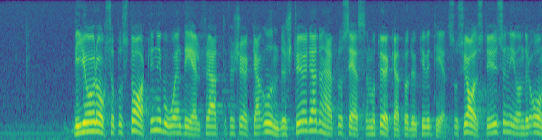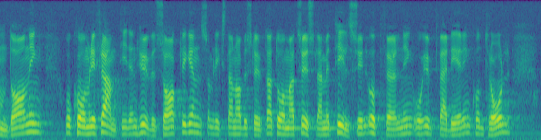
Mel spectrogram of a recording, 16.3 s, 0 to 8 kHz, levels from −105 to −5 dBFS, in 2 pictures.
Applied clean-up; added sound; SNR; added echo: none; none; none; none.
